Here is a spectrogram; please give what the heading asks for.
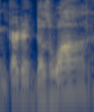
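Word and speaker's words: Gardner Dozois: Uh, I got the year's best science fiction 27th edition by Garnet Dwis.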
